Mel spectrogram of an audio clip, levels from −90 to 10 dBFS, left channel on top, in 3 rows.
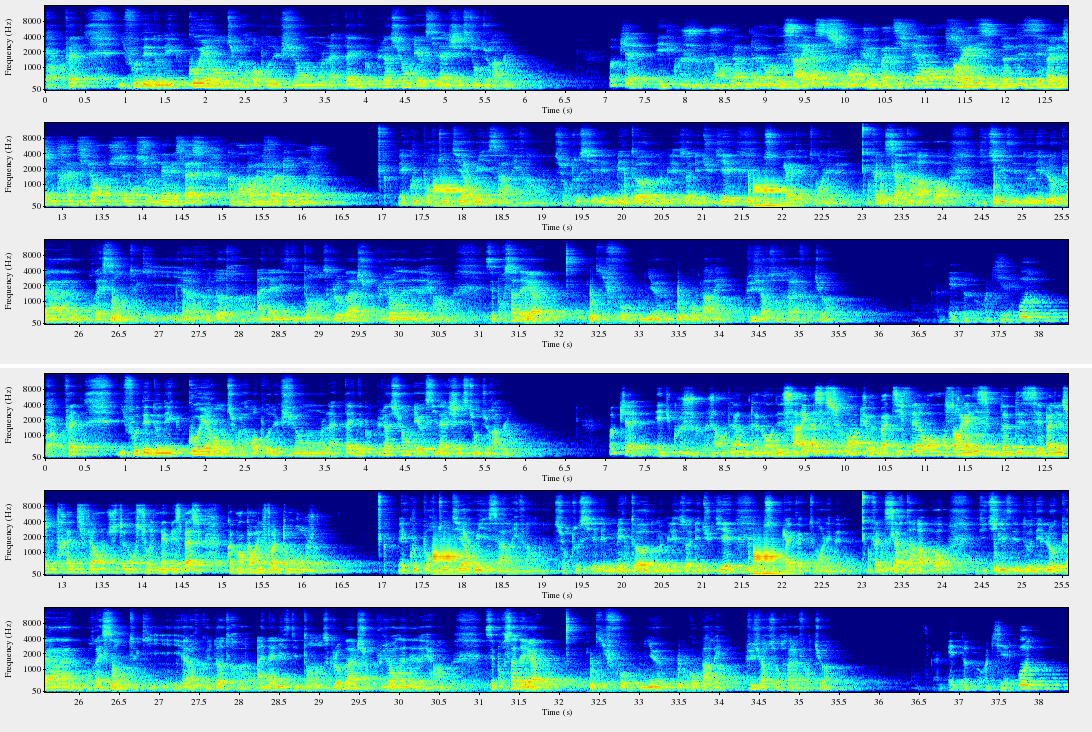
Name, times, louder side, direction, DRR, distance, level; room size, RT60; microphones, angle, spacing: voice 1, 0.0-5.9 17.2-31.8 32.5-33.3 33.6-34.1 34.3-35.4, right 1 dB, 20° right, 1 dB, 0.5 m, -23 dB
voice 2, 7.1-16.2 23.4-23.6 36.9-37.9, right 1 dB, 65° right, 2 dB, 1.0 m, -22 dB
sound 1, 17.6-18.1 21.6-22.1, right 4 dB, 85° right, 0.5 m, -19 dB
sound 2, 19.3-33.8, left 1 dB, 65° left, 0.7 m, -31 dB
9.6 x 8.0 x 2.4 m, 1.4 s
head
